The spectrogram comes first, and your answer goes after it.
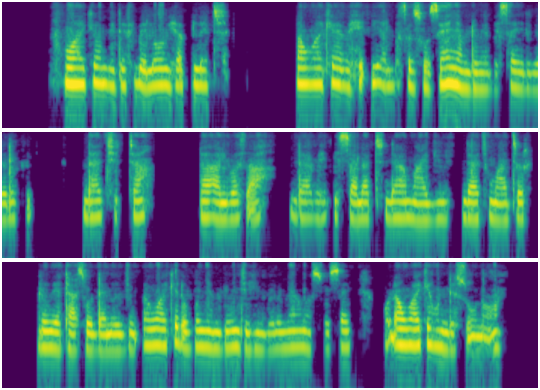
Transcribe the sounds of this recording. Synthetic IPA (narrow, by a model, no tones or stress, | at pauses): wakiɔmɓɛdefiɓɛlowihaplɛt | ɗanwakʰɛmɛɓɛheʔialbasasɔsaɲamdɔmɛbɛsajdwɛɾufi | ndat͡ʃitʰːa | daːlbasa̰ | ndaɓɛheʔisalatndamaɡi | ndatumatɛɾ | lowiatasɔdaned͡ʒumɗanwakɛɗɔbɔɲamdond͡ʒɛhimbɛɗɔɲamasɔsajʔɔɗanwakɛɦundɛsunɔɔn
